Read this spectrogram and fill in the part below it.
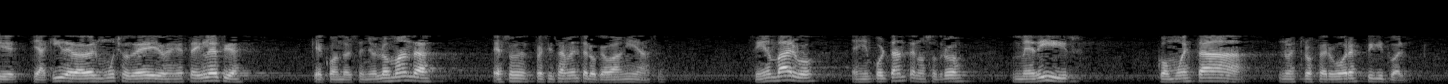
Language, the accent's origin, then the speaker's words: Spanish; Bayamón, Puerto Rico; Yo me crié en Bayamón. Bayamón son vaqueros.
